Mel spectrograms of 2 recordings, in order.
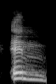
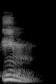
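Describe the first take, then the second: First: The word is said with an 'e' vowel. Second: The word is said with an 'i' vowel. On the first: The word means mother. The speaker calls it right. "em betzere" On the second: The word means if. The speaker calls it wrong. "don't say im with chirik"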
